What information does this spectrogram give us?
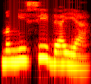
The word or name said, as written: mengisi daya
